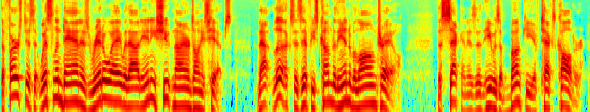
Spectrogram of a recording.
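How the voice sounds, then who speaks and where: A man's voice: medium pitch, moderate pace, lightly acted. Gray-haired western cowpuncher, acted by a male reader: plain-spoken, folksy, firm, declaring to a crowd. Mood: emphatic, decisive. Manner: folksy, declarative frontier speech. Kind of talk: western storybook character speech.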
